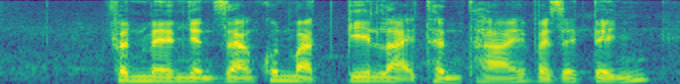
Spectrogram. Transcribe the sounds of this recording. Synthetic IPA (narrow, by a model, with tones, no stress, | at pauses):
fə˨˩nme˨˩mɲə̰˧˨nza̰ː˧˨ŋxwə˧nma˨˩t̚ki˧əla̰ː˧˨jt̪ʰə˨˩nt̪ʰaː˨˦jvaː˨˩zə˨˦jt̪ï˨˦ŋ̟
